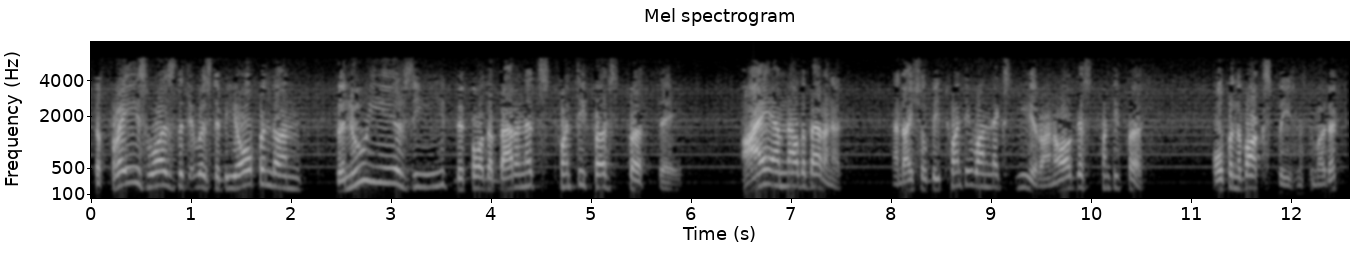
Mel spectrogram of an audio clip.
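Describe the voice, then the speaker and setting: An actor playing an earnest, anxious young heir with a formal, impassioned delivery in a vintage radio drama. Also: male voice, high-pitched, animated, fairly quick. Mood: resolute, formal. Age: young adult. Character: earnest, anxious twenty-year-old heir to a castle. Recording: muffled old radio recording with hum.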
